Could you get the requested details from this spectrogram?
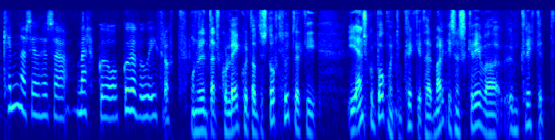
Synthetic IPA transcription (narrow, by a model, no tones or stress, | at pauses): cʰɪnːasjɛɾθɛsːamɛr̥kʏɔɣkœːvʏɣʏiθɾowht̪hunɛɾent̪aɾ̥skɔːleːjkʏɾt̪alt̪ɪ̥st̪owr̥t̪l̥ʏːt̪vɛr̥ki | iejnskʏmpoːwkmɛnt̪ʏmkʰɾɪhkɪt̪θaðɛɾmaɾcɪsɛmaskɾɪːvaʏ̰mkʰɾɪhcɪt̪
